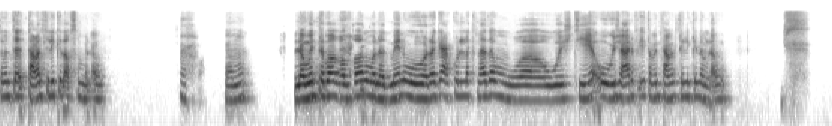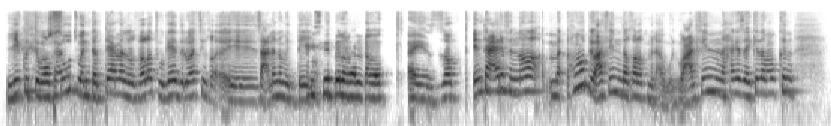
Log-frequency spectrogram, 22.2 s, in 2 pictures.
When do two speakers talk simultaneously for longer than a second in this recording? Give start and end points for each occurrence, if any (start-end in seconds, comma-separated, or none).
none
